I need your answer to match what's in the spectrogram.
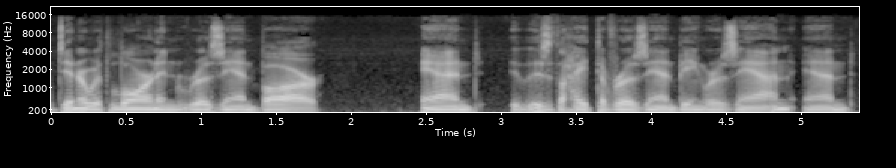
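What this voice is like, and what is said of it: Usual voice. Nothing is said of it.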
